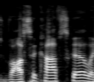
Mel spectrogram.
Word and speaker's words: Wasikowska: Mia Wasikowska, or I've heard her pronounce it in interviews, Wasikowska, like there's a V pronunciation as opposed to the W,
